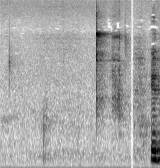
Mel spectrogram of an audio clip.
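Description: A few faint clicks, then a brief scrape about a second in, of a utensil against a small glass bowl as soft cream cheese is scooped out of it.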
